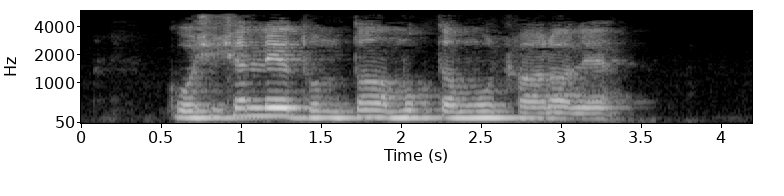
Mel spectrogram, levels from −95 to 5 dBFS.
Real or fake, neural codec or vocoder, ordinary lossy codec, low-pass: real; none; MP3, 32 kbps; 5.4 kHz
